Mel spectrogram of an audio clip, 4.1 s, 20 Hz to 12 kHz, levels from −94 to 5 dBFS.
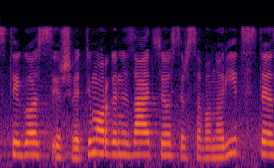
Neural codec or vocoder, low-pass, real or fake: none; 7.2 kHz; real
